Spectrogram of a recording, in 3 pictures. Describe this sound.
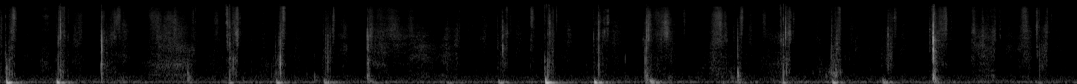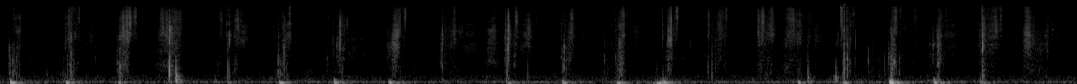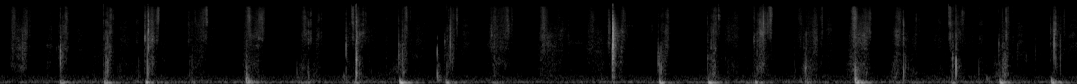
Footsteps, Solid Wood, Female Barefoot, Flat-Footed, Medium Pace
barefoot, female, footsteps, solid, wood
